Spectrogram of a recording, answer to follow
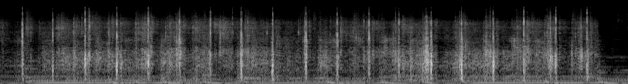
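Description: Scattered hand claps, a few a second and unevenly spaced, from a small audience applauding after a speech, over a low steady hum.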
